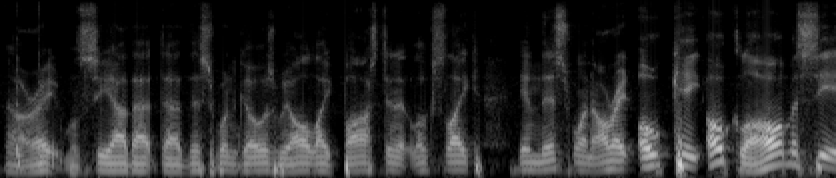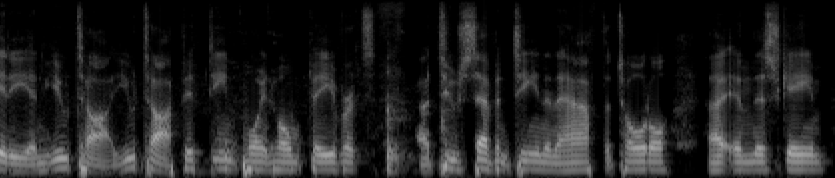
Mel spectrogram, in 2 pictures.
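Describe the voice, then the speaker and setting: Low-voiced man hosting sports talk. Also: moderate pace, few pauses, darkish tone, dry recording. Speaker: host of a sports betting show. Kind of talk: casual sports betting commentary.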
